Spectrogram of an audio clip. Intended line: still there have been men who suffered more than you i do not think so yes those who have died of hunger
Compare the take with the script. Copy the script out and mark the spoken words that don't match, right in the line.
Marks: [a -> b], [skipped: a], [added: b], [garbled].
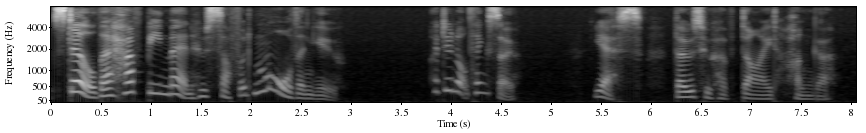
still there have been men who suffered more than you i do not think so yes those who have died [skipped: of] hunger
